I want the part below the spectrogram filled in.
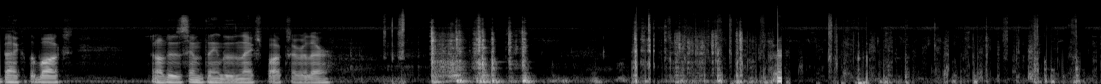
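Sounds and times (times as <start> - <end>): metal box clattering: 4.3 - 5.4, 6.2 - 9.4.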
